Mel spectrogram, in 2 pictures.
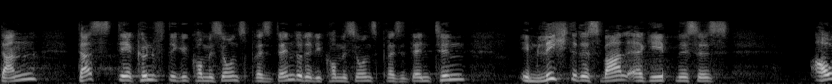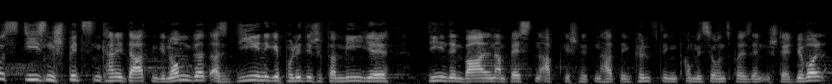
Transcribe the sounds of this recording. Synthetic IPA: d̥an | d̥asd̥eːɐkʰʏnftɪɡəkʰɔmɪsjoːnspʁ̥ɛzidɛntʔoːdɐdiːkʰɔmɪsjoːnspʁ̥ɛzidɛntʰɪn | ʔɪmlɪçtədɛsvaːlɛɐɡeːp̚nɪsəs | ʔaʊsd̥iːzn̩ʃpɪt͡sn̩kʰandidaːtn̩ɡənɔmənvɪɐtʔalzodiːjeːnɪɡəpʰoliːtɪʃəfamiːljə | d̥iːɪndeːnvaːlənambɛstn̩ʔa̰p̚ɡ̥əʃnɪtn̩ɦat̚d̥eːnkʰʏnftɪɡŋ̩kʰɔmɪsjoːnspʁ̥ɛzidɛntn̩ʃtɛltv̥iːɐvɔlən

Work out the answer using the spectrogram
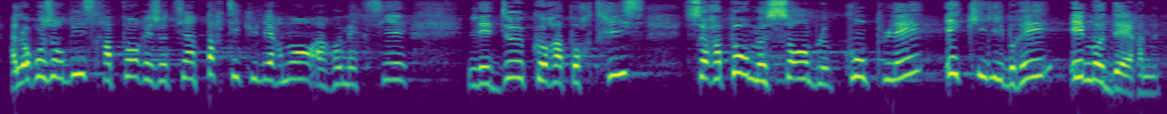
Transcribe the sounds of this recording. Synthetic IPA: alɔʁoʒuʁd̪ɥisəʁapɔʁeʒət̪jɛ̃paʁt̪ikʲyljɛʁmɑ̃aʁəmɛʁsje | led̪økɔʁapɔʁt̪χisː | əʁapɔʁməsɑ̃bləkɔ̃plɛekʲilibʁeemɔd̪ɛʁn

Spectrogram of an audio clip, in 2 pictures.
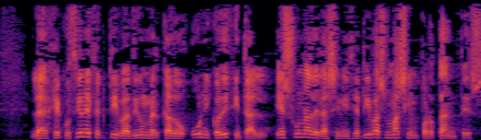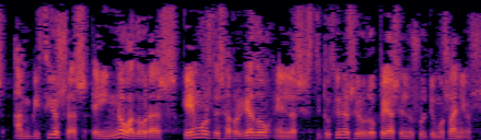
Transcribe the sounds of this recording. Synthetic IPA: laexe̞kuθjo̞ne̞fe̞k̚t̪iβ̞aðeuŋme̞ɾkað̞o̞ʔuniko̞ð̞ixit̪ale̞sunað̞e̞lasiniθjat̪iβ̞azmasimpo̞ɾt̪ant̪e̞sambiθjo̞sase̞inːo̞βað̞o̞ɾaskeemo̞zðe̞saro̞ʝað̞o̞ʔe̞nlasĩnst̪it̪uθjo̞ne̞s̬e̞wɾo̞pe̞ase̞nlo̞sult̪imo̞saɲo̞s

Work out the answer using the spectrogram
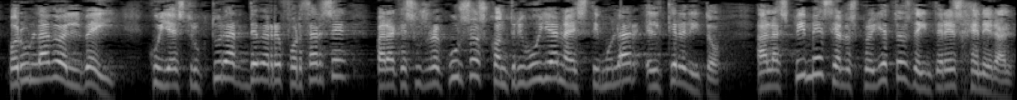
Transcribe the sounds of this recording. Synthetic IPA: po̞ɾunlað̞o̞elβe̞j | kuʝaest̪ɾuk̚t̪uɾade̞β̞e̞re̞fo̞ɾθaɾse̞ | paɾake̞suzre̞kuɾso̞sko̞nt̪ɾiβ̞uʝanaest̪imulaɾe̞lkɾe̞ð̞it̪o̞ | alaspime̞sialo̞spɾo̞ʝe̞k̚t̪o̞zðe̞int̪e̞ɾe̞sxe̞ne̞ɾa̰l

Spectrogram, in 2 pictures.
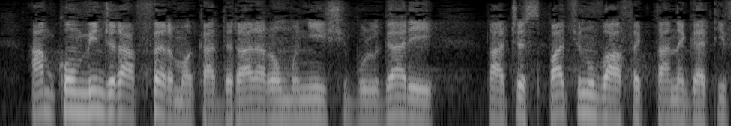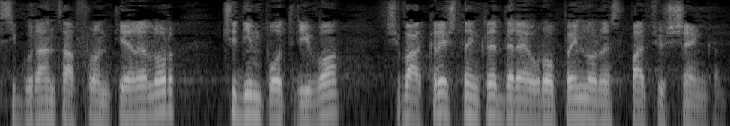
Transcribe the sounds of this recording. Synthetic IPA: amko̞nvind͡ʒe̞ɾeafe̞rməkəad̪e̞ɾaɾeaɾo̞mɨnijejʃibulɡaɾije̞j | laːt͡ʃe̞st̪spat̪sjunuvaːfe̞k̚t̪ane̞ɡat̪iv̥siɡuɾant̪safɾo̞nt̪ije̞ɾe̞lo̞r | t͡ʃid̪impo̞t̪ɾivə | ʃivakɾe̞ʃt̪e̞ɨŋkɾe̞d̪e̞ɾeaeuɾo̞pe̞nilo̞ɾɨnspat̪sjuʃe̞ŋɡən

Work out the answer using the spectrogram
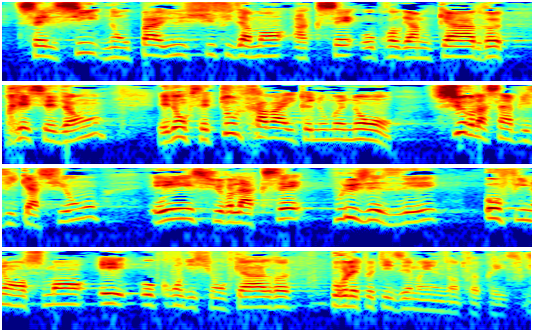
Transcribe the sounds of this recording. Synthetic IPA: sɛlsinɔ̃paysyfizamɑ̃aksɛʔopχɔɡʁamkad̪ʁəpχesed̪ɑ̃ | ed̪ɔ̃ksɛt̪ulət̪χavajkənumənɔ̃ | syʁlasɛ̃plifikʲasjɔ̃ | esyʁlaksɛplyzeze | ofinɑ̃smɑ̃eokɔ̃d̪isjɔ̃kad̪ʁəpuʁlepət̪it̪zemwajɛnzɑ̃t̪χəpχḭːz̥

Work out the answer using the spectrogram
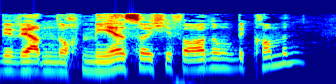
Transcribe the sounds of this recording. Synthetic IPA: viːɐveːɐdn̩nɔχmeːɐzɔlçəfɛɐʔɔɐdnʊŋəbəkʰɔmən

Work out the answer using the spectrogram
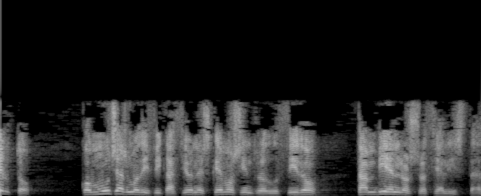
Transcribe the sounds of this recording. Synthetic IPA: eɾt̪o̞ | ko̞mmut͡ʃazmo̞ð̞ifikaθjo̞ne̞ske̞mo̞sint̪ɾo̞ðuθið̞o̞ | t̪ambje̞nlo̞sːo̞θjalist̪a

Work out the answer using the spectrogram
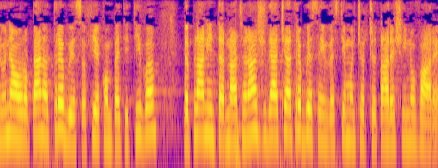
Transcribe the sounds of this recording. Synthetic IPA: iuneaeuɾo̞peanət̪ɾe̞buje̞səfije̞ko̞mpe̞t̪it̪ivə | pe̞planint̪e̞rnat̪sio̞nalʃid̪e̞at͡ʃe̞jat̪ɾe̞buje̞səinve̞st̪imɨnt͡ʃe̞rt͡ʃe̞t̪aɾe̞ʃiːno̞vaɾe̞̰

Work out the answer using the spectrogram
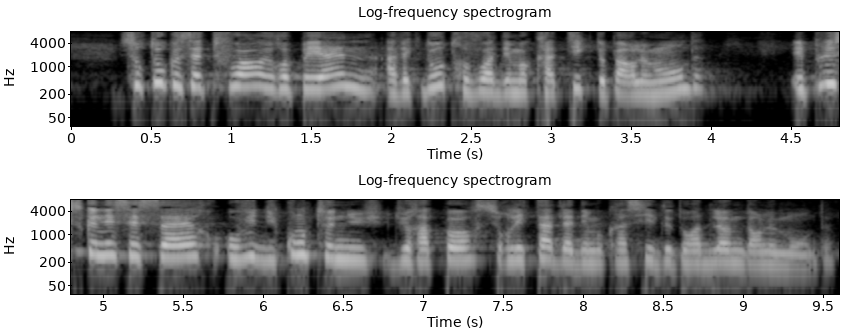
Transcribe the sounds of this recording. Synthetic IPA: syʁt̪ukəsɛt̪vwaøʁɔpeɛna̰vɛkd̪ot̪χəvwad̪emɔkχat̪ik̚d̪əpaʁləmɔ̃d̪ | ɛplyskənesesɛʁovyd̪ykɔ̃t̪ənyd̪yʁapɔːʁsyʁlet̪ad̪əlad̪emɔkχasied̪ed̪ʁwad̪əlɔmd̪ɑ̃ləmɔ̰̃d̪

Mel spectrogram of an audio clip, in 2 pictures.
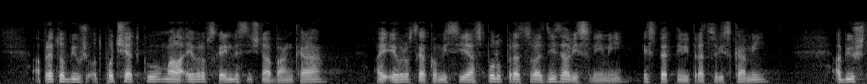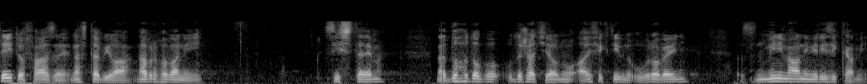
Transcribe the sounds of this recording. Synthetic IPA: ʔa̰pɾɛt̪ɔbiuʒɔt̪pɔt͡ʃɪat̪kumalaʔɛʊɾɔːpskainʋɛst̪it͡ʃnaːbaŋka | ʔajʔɛʊɾɔːpskakɔmisiaspɔlupɾat͡sɔʋaɟzɲɛzaːʋisliːmiɛkspɛɾt̪niːmipɾat͡sɔʋiskami | ʔa̰biuʃft̪ɛjt̪ɔfaːzɛnast̪aʋilanaʋr̩ɦɔʋaniː | sist̪ɛːm | nad̪l̩ˠɦɔd̪ɔbɔʔṵd̪r̩ʒacɛʎnuʔa̰ɛfɛkt̪iːʊnṵːʔuːɾɔʋɛɲ | zminimaːlnimiɾizika̰mḭ

